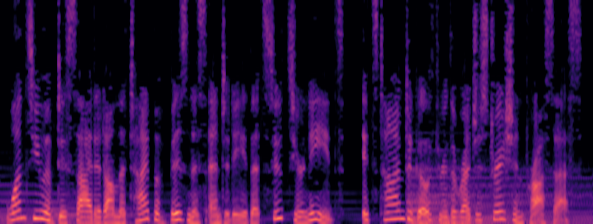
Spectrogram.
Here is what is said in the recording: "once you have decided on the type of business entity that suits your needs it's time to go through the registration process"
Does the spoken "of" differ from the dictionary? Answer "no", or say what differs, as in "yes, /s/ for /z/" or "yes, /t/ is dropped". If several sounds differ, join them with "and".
no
